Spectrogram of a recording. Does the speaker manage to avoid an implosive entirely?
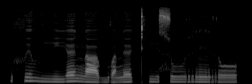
yes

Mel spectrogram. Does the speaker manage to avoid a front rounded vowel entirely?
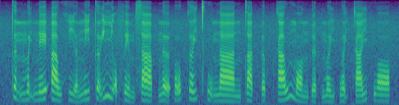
yes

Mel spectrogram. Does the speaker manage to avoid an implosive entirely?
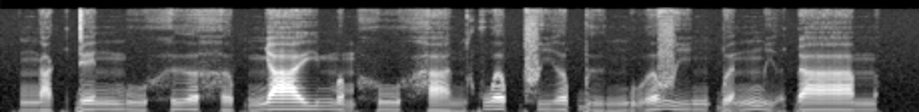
no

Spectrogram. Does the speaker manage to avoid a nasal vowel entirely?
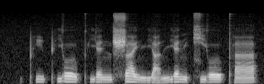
yes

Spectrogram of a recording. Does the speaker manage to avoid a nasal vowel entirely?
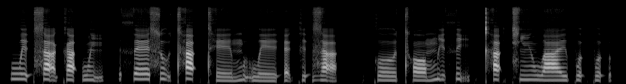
no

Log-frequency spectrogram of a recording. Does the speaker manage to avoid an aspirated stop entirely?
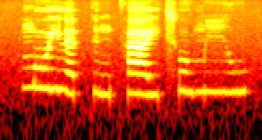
no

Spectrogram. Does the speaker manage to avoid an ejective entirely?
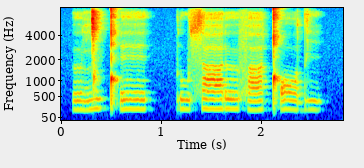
no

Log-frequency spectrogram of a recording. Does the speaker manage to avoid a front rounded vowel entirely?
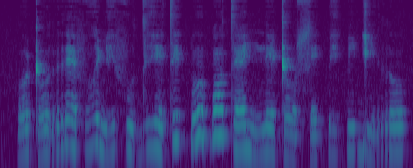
yes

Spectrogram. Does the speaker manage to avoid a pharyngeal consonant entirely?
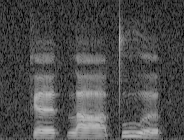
yes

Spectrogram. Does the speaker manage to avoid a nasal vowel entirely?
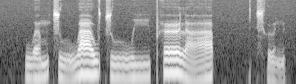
yes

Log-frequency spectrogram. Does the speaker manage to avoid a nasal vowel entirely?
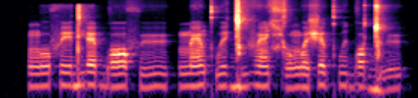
no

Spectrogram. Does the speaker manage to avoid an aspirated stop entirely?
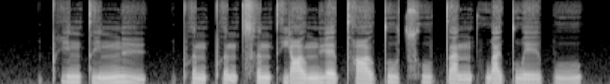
no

